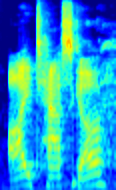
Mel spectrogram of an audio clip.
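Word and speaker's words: Itasca: Itasa. That's definitely how it's pronounced.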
